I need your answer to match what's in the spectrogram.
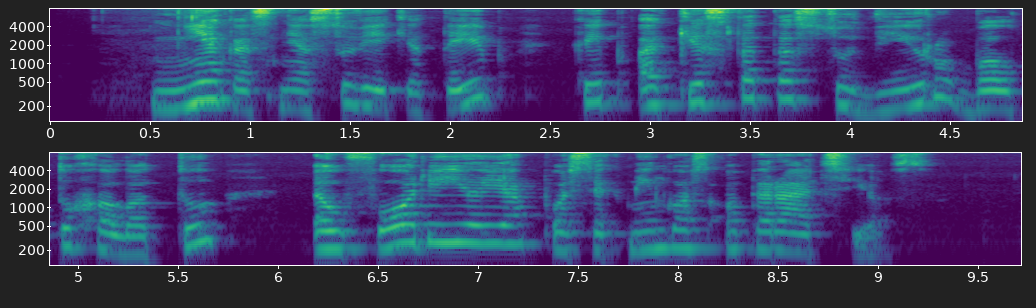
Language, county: Lithuanian, Kaunas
